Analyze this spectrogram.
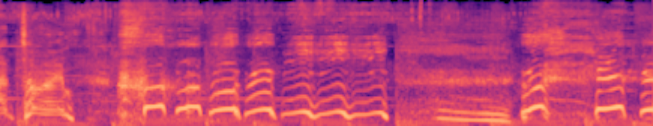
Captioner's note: cackling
